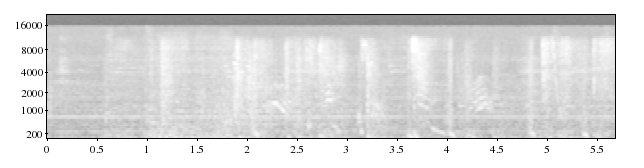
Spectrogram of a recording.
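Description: Punches and energy blasts thud and crackle in a video game fight.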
